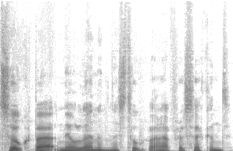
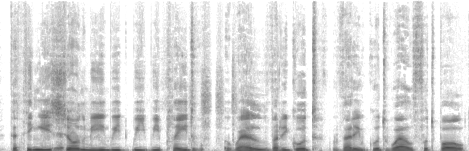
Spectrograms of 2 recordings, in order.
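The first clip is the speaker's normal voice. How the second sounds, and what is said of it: Mock French accent. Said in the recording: “He did his French accent”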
